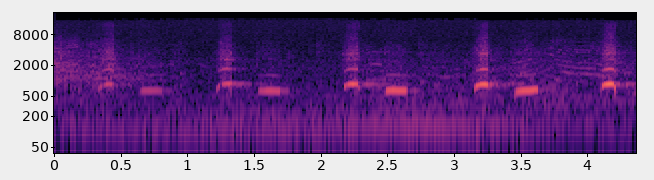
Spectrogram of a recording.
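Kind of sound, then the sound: bird, owl hooting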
